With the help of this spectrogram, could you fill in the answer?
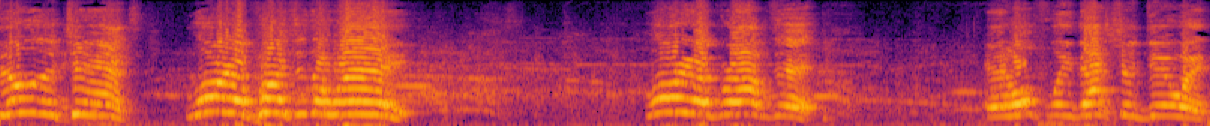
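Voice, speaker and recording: A man's extremely high-pitched, raised and projected voice at a very slow pace, over light background noise. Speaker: sports play-by-play commentator. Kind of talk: live soccer play-by-play commentary. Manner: excited, energetic. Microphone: headset.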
